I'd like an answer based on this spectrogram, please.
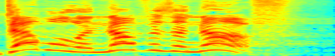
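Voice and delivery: high-pitched retold cry of exasperation; fed-up outburst. Pastor venting to his executive pastor, exasperated. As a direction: push back at the devil, pitch jumping up.

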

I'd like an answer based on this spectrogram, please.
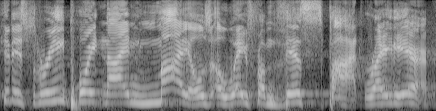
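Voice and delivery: slow, deliberate reveal; emphatic punchline. Real, not acted. Preacher revealing how near the town is, emphatic punchline. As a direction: spell out the distance slowly and pointedly.

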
